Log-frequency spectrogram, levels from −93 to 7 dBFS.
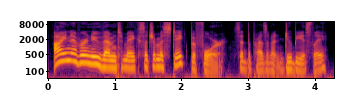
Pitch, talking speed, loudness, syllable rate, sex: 160 Hz, 195 wpm, -19 LUFS, 5.8 syllables/s, female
